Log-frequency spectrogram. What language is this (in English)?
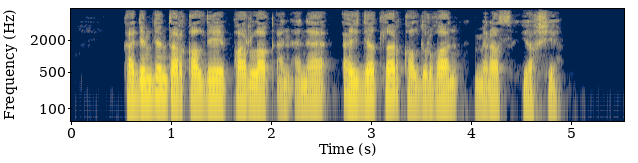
Uyghur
